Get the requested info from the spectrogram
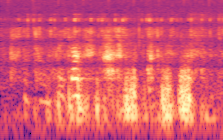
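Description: A child giggling quietly in a quick run of short breathy laughs.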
